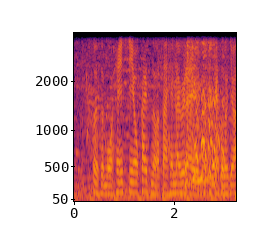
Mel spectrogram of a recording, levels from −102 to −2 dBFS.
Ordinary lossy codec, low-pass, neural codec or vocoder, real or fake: none; 3.6 kHz; none; real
